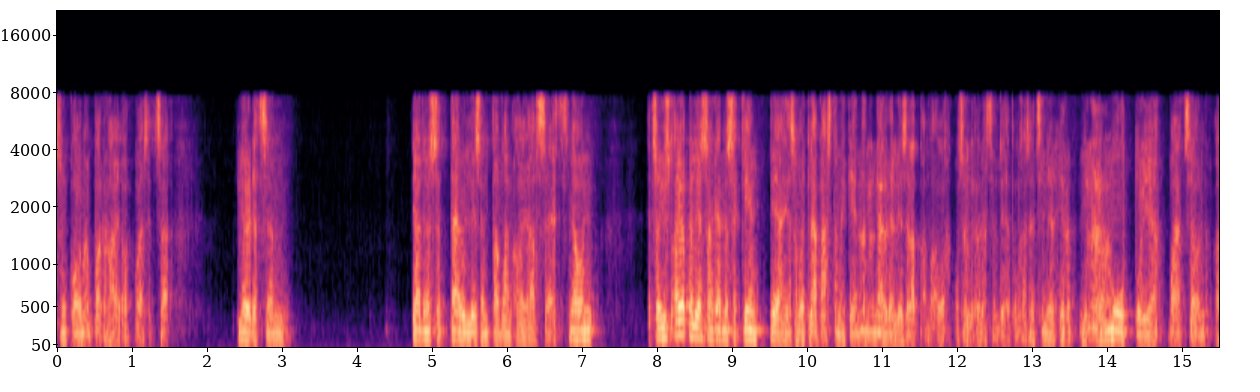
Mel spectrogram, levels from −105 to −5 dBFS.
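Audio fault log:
throughout, Speex codec: the speech sounds hoarse, buzzy and grainy, with a robotic edge, and the top end is a thin hiss-like wash that stops at 7.7 kHz. This CELP coder rebuilds speech from a predicted spectral envelope and a coarsely coded excitation. At a very low quality setting, consistent with roughly 6 kbps, the excitation is starved of bits, so the voice loses natural texture and the upper band is only shaped noise fill.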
